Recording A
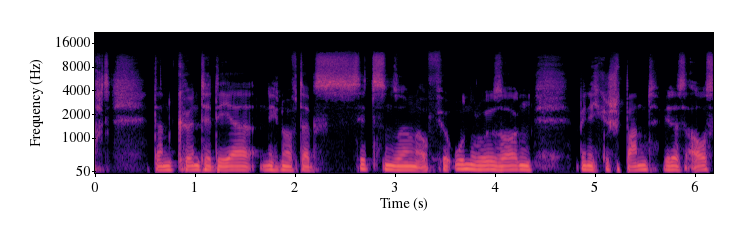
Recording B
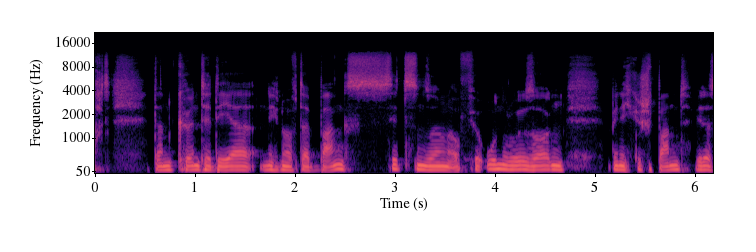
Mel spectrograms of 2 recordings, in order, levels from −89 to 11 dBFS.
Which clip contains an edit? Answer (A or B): A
